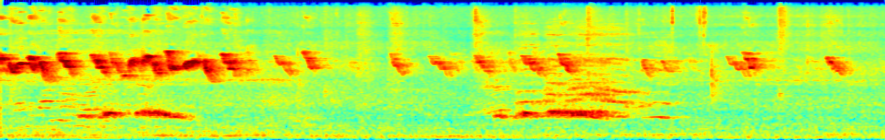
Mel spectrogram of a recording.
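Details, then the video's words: Kecial kuning from Lombok, a caged white-eye, pours out fast, evenly spaced high descending chirps in the slow ngejos style; a dove's mellow coo rises twice in the background. "SUARA KECIAL KUNING LOMBOK NGEJOS SELOW"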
